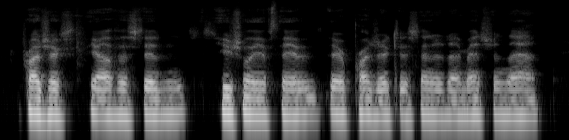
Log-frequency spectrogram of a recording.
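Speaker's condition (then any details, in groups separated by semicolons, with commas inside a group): Parkinson's disease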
